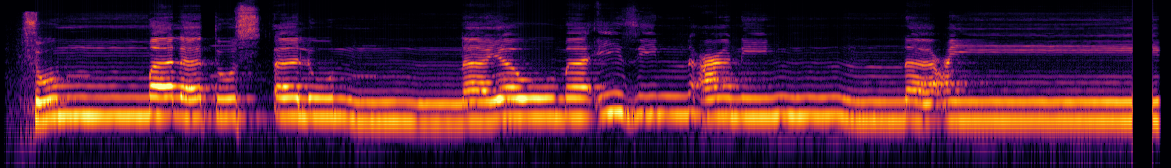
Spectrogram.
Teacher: thumma mim bersabdu wajibul gunnah, wajib dengung dalam panjang dua harakat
